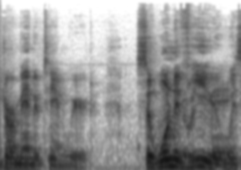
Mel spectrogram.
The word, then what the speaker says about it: Darmanitan: Do I say Darmanitan weird, or am I mispronouncing Darmanitan? Darman. No, it's right, Darmanitan.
